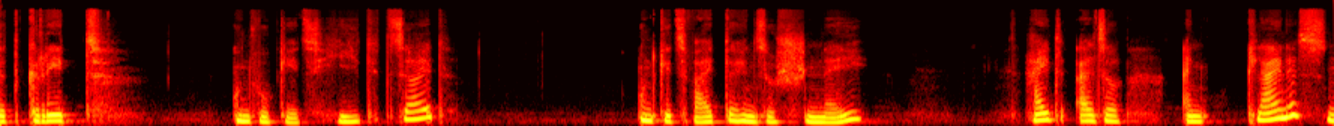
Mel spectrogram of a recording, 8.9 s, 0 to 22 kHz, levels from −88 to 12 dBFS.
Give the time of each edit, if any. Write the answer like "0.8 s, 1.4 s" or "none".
1.4 s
